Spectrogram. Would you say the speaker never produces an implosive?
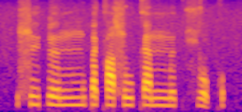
no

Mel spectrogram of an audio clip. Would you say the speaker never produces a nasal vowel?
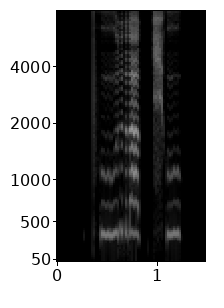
yes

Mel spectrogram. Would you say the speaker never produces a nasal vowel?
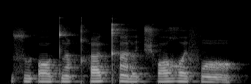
no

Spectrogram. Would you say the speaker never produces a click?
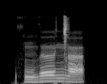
no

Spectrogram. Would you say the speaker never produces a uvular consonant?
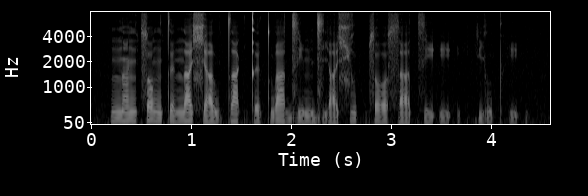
yes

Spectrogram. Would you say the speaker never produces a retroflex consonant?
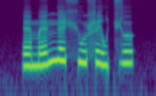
no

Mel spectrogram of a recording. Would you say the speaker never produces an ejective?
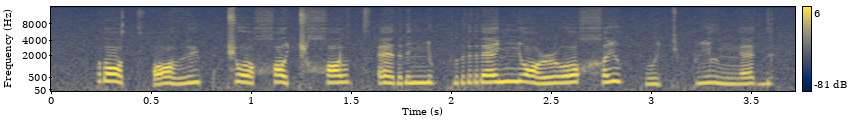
no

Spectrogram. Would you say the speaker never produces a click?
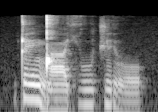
no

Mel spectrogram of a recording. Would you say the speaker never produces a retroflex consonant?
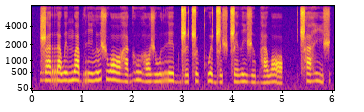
no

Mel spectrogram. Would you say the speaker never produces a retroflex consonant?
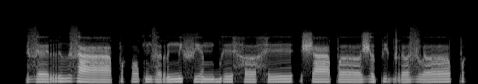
yes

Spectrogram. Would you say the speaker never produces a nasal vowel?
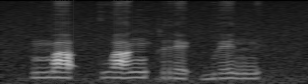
yes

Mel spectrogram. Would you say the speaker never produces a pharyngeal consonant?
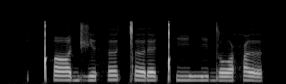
no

